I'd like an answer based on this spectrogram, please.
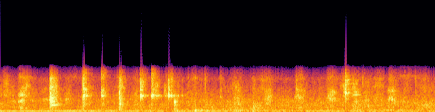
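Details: Ciro, a white Italian sheepdog, and Oly, a black Labrador, wrestle at home, giving a quick series of sharp yips and snarls, about seven in the first two seconds, then softer growling scuffles.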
